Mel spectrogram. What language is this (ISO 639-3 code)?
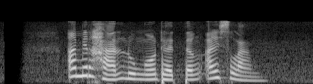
jav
